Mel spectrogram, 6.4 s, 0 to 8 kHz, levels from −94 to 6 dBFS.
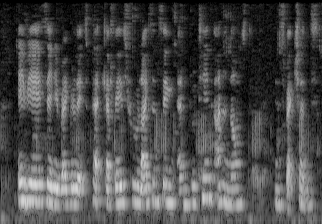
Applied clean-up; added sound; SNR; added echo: classical method log-MMSE.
